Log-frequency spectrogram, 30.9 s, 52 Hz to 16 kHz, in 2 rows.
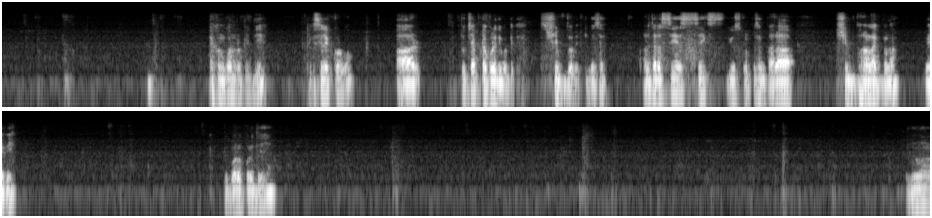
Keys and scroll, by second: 3.7 ctrl+t, 24.9 Return, 26.8 Up.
